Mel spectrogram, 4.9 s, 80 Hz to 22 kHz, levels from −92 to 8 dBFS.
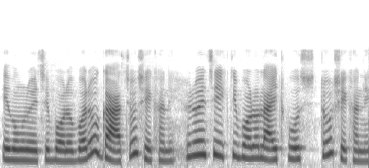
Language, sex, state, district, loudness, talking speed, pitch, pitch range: Bengali, female, West Bengal, Purulia, -26 LUFS, 160 wpm, 230 Hz, 215-295 Hz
